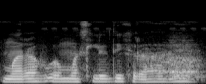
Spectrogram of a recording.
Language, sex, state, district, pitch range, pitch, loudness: Hindi, male, Arunachal Pradesh, Lower Dibang Valley, 125-135 Hz, 135 Hz, -17 LUFS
